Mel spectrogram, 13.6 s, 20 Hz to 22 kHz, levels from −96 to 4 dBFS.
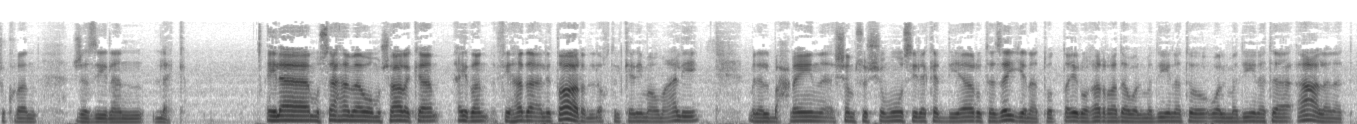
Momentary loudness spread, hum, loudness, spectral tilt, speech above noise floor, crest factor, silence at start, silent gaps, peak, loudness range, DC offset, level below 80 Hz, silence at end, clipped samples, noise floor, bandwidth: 11 LU; none; -24 LUFS; -6 dB/octave; 31 dB; 18 dB; 0 s; none; -6 dBFS; 4 LU; under 0.1%; -52 dBFS; 0.15 s; under 0.1%; -55 dBFS; 10.5 kHz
